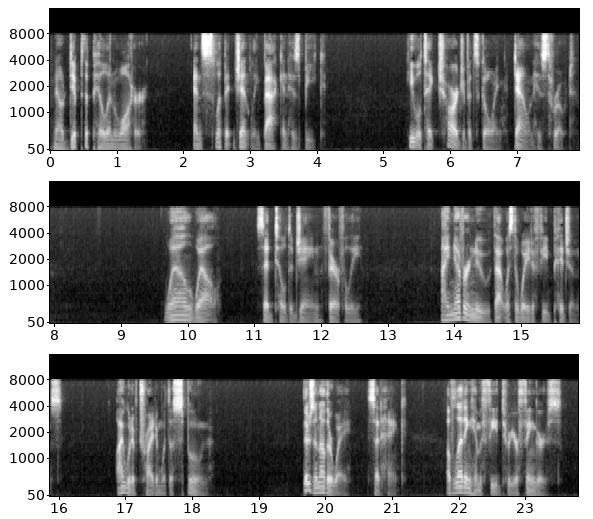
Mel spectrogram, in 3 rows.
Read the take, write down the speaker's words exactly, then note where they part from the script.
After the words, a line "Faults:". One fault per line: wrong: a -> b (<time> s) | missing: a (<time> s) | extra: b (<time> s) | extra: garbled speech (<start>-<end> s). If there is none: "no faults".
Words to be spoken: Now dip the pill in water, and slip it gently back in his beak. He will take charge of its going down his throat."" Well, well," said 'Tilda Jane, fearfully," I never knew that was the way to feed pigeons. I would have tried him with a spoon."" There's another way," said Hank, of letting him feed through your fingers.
Now dip the pill in water, and slip it gently back in his beak. He will take charge of its going down his throat."" Well, well," said 'Tilda Jane, fearfully," I never knew that was the way to feed pigeons. I would have tried him with a spoon."" There's another way," said Hank, of letting him feed through your fingers.
Faults:
no faults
